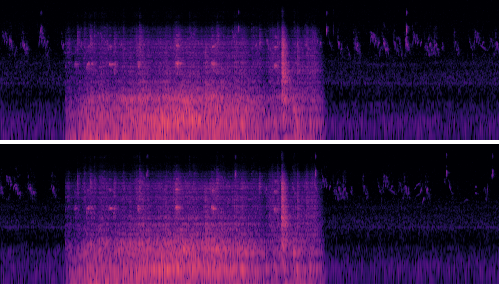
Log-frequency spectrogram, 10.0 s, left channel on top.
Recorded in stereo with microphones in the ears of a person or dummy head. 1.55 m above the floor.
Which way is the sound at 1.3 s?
40° right (ahead or behind).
